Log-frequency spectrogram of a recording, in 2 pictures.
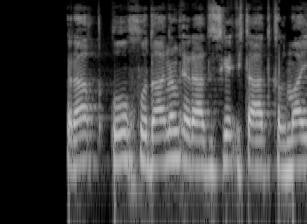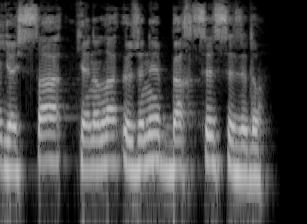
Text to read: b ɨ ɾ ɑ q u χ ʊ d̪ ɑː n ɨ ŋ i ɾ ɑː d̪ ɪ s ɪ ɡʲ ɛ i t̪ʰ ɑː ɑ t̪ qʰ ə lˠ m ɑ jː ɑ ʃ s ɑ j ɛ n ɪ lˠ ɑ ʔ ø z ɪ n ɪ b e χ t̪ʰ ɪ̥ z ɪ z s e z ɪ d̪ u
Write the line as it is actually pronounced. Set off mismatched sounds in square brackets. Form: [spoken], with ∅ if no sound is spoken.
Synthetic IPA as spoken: b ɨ ɾ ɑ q u χ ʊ d̪ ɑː n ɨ ŋ i ɾ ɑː d̪ ɪ s ɪ ɡʲ ɛ i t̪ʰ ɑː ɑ t̪ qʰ ə lˠ m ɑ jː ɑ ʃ s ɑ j ɛ n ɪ lˠ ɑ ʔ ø z ɪ n ɪ b [æ] χ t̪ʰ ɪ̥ [s] ɪ z s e z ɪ d̪ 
